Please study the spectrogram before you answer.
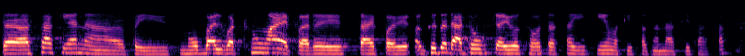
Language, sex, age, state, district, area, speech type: Sindhi, female, 30-45, Gujarat, Junagadh, urban, conversation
